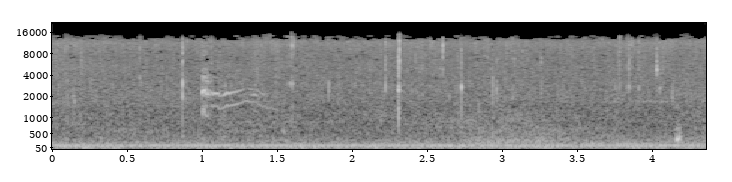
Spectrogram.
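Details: Cat being fed fish gives one short, high, bending meow early on, then quiet apart from light clicks and a steady low hum.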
